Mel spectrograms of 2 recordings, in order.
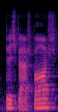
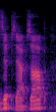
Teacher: start with a high front vowel and end with a low back vowel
